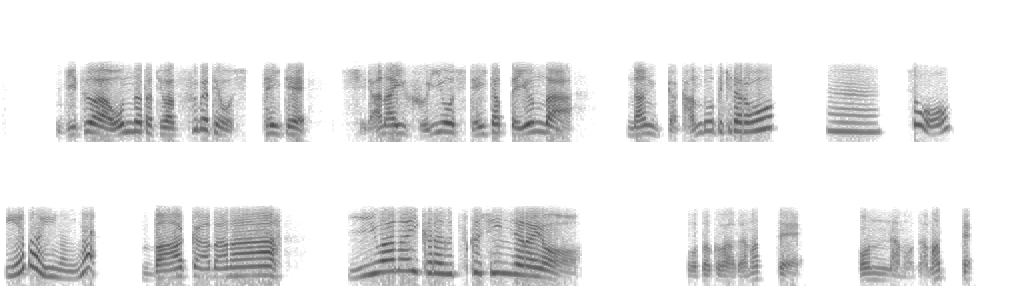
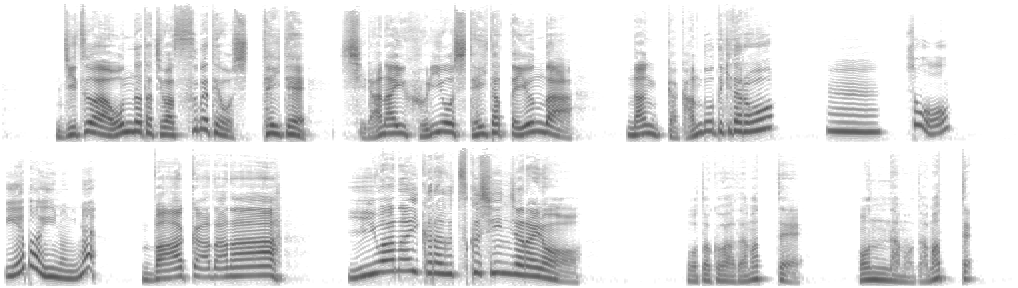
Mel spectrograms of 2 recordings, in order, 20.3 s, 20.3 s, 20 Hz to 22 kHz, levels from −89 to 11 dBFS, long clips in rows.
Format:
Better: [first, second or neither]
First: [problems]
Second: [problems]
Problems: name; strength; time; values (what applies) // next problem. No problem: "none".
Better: second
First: phone-call audio; poor line; nothing above 4 kHz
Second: none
